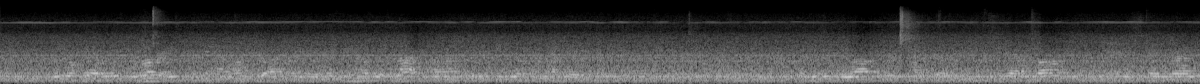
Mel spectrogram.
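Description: Steady hum of operating-room equipment during LASIK eye surgery, with a thin high steady tone over it, and low murmured voices coming and going.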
